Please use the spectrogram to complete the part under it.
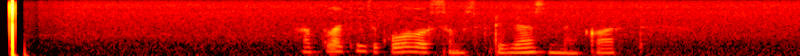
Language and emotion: Russian, sad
